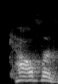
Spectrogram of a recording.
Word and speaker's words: Calvert: Calvert Vaux rhymes with rocks.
